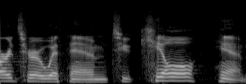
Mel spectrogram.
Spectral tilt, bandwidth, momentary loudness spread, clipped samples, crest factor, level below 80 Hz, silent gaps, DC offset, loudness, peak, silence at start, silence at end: -5 dB/octave; 15.5 kHz; 8 LU; under 0.1%; 16 dB; -76 dBFS; none; under 0.1%; -28 LUFS; -12 dBFS; 0 s; 0 s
